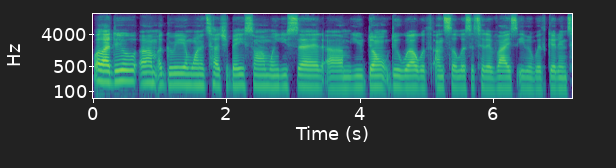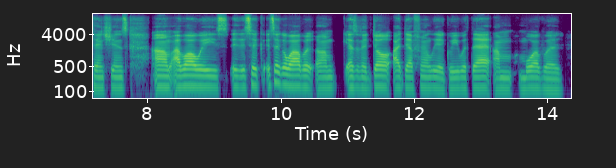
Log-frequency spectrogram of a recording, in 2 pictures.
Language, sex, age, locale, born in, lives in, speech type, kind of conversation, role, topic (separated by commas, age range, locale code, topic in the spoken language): English, female, 30-34, en-US, United States, United States, conversation, unstructured, none, How do you ask for help and offer support to others?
